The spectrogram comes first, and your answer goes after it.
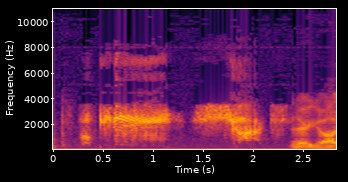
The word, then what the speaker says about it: Spokane: Spinac? Spokane Shock.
